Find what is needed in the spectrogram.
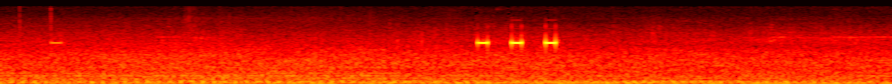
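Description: Three short, high-pitched beeps in quick succession a little over two seconds in, over a steady low background rumble.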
